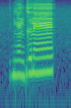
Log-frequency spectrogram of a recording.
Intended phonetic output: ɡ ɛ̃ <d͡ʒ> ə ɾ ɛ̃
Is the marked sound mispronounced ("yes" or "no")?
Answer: yes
